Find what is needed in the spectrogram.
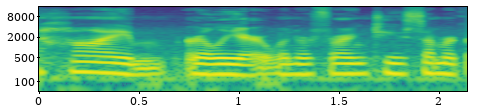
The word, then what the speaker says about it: Haim: I got a text message from Emily, who is I've been talking about the whole show, and Emily said it's pronounced Haim.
